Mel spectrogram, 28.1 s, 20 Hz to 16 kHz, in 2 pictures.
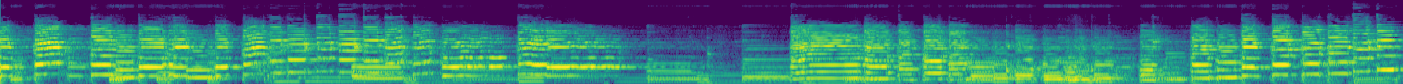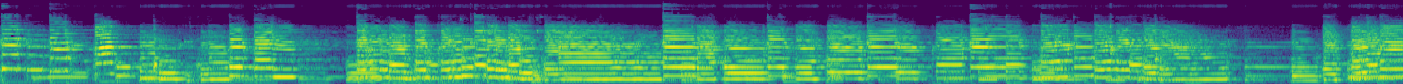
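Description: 1959 Epiphone Coronet electric guitar with a single P-90 pickup, played clean through a Fender Deluxe Reverb amp. It plays a continuous melodic passage of picked single notes mixed with chords, with brief pauses about seven and seventeen seconds in.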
